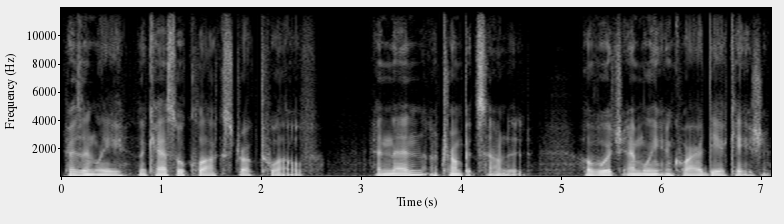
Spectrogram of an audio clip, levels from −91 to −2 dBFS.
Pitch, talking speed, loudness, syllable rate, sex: 110 Hz, 145 wpm, -19 LUFS, 4.9 syllables/s, male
